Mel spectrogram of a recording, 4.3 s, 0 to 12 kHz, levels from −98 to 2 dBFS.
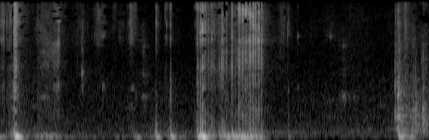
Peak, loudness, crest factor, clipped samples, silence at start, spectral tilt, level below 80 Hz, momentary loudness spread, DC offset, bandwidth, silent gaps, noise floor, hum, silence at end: -16 dBFS; -39 LUFS; 26 dB; under 0.1%; 0 s; -3.5 dB/octave; -62 dBFS; 24 LU; under 0.1%; 11.5 kHz; none; -71 dBFS; none; 0 s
